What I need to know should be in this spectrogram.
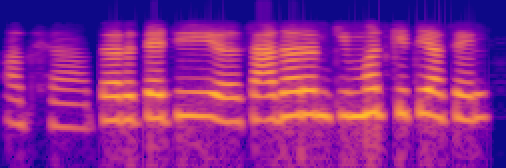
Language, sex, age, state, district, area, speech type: Marathi, female, 30-45, Maharashtra, Nanded, urban, conversation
